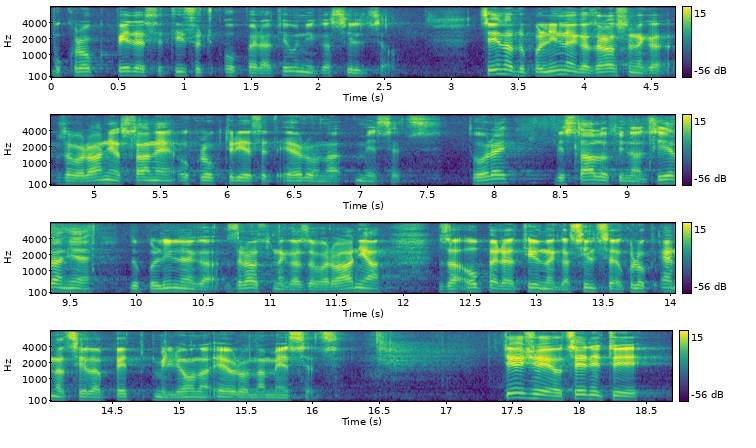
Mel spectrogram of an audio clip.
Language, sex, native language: Slovenian, male, Slovenian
